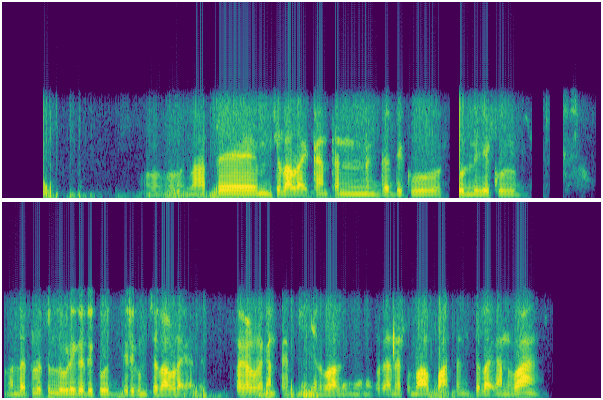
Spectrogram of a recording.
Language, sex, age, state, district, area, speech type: Santali, male, 18-30, Jharkhand, Pakur, rural, conversation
